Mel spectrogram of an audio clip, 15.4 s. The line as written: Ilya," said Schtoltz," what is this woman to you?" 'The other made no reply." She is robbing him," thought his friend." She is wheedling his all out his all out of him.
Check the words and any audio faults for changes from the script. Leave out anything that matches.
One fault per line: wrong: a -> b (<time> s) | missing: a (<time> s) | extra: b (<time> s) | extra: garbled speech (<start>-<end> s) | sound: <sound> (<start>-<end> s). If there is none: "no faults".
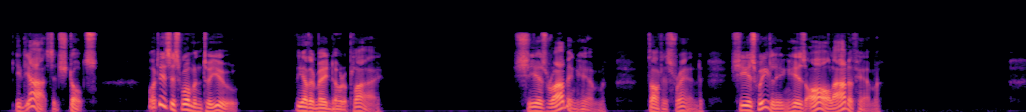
missing: his all out (12.7 s)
